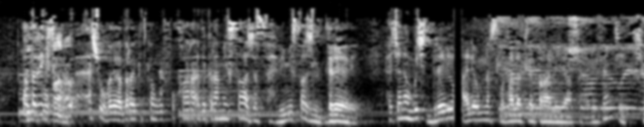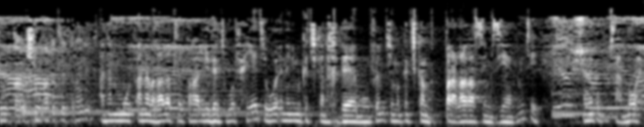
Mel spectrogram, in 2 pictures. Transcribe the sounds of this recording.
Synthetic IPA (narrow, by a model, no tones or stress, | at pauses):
ʔɑˤliæt̪ææʃubæd̪ækd̪ˤɾˤɑlikæt̪kænɡulfʊqɑɾˤɑʔd̪ækɾˤɑməsˤɑʒsˤɑħbiməsˤɑʒləd̪ɾiɾi | ħit̪ːʔænæmbit̪ʃəd̪ːɾiɾiwqɑʕlihumnːəfsəlɣɑlæt̪lit̪ˤɾˤɑləjːasˤɑʕbifhæmt̪iʃʃuqɑt̪ɑt̪lit̪ɾˤɑlikʔænænmuʔænælɣɑlæt̪lit̪ˤɾˤɑlːid̪iɾt̪huwːæfi̥ħajæt̪ihuwːæʔənːænimækʊnt̪ʃkænxd̪æmwfæmt̪imæk̬ʊnt̪ʃkænd̪ˤbːəɾˤʕlæɾˤɑsimzjænfæmt̪iʔænækʊnt̪bsˤɑħlmuħ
